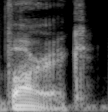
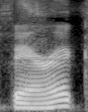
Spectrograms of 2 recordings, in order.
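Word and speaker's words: Varric: now would be about Varic. Varic. Did I say the name wrong? Yeah, it's Veric from Dragon Age.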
